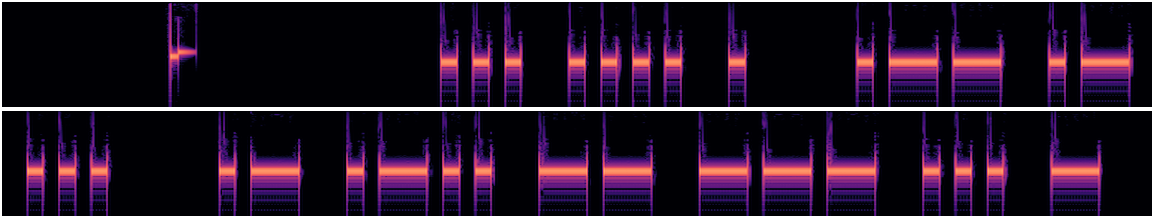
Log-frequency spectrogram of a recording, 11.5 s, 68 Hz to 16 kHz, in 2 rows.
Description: Morse code, heard as a keyed tone, about 14 wpm, 700 Hz. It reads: SHE WAS ALMOST
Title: Sentences from Top 1500 Words 15wpm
